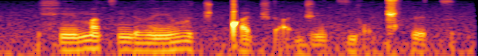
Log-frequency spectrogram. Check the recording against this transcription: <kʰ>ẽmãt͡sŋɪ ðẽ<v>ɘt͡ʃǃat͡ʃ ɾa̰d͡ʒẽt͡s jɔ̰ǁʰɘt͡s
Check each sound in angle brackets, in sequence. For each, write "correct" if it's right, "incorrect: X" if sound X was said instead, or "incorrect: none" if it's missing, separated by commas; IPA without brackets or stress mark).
incorrect: x, correct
